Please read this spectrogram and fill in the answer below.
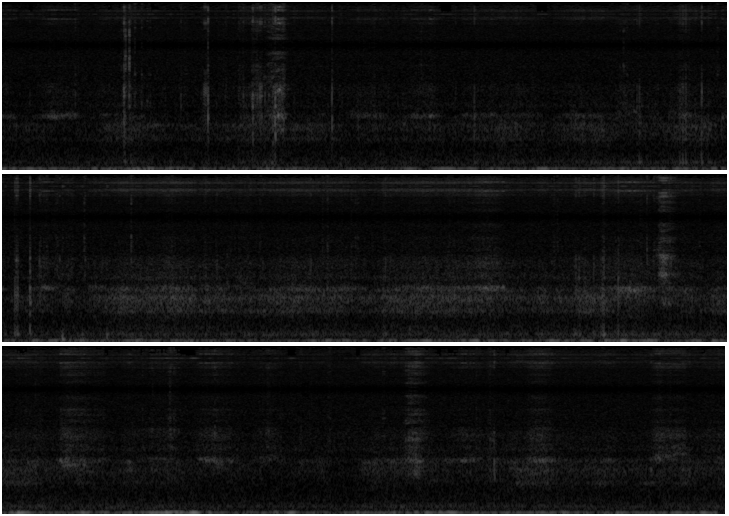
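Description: Wind rumbling on a GoPro microphone as a bicycle rolls along a paved path, with steady tyre and riding noise and a few sharp clicks.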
